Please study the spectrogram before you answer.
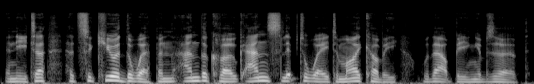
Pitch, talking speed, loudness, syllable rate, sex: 135 Hz, 190 wpm, -20 LUFS, 5.9 syllables/s, male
